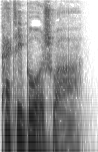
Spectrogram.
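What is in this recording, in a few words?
"petit-bourgeois", English, British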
